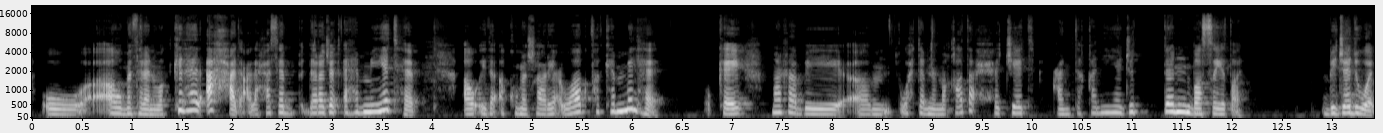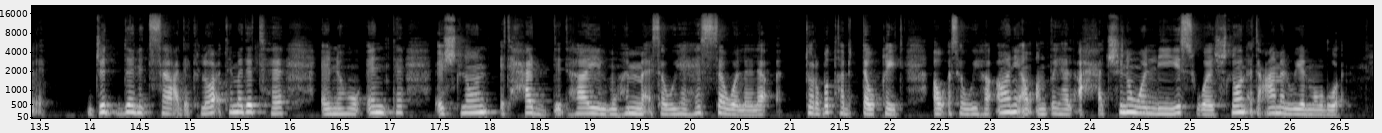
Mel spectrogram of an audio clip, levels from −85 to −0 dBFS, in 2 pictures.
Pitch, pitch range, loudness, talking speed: 190 Hz, 170-220 Hz, -25 LUFS, 120 wpm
